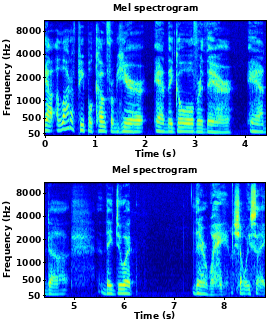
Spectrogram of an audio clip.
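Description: In a very clean recording with a silent background, a man with an American accent speaks at a very slow pace with long, frequent pauses, his medium-pitched voice somewhat breathy and dark and mellow in tone, with ordinary pitch variation. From US, Southern California. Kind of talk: interview.

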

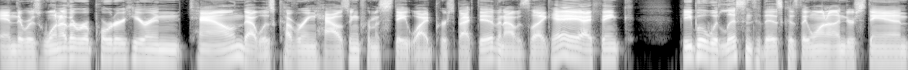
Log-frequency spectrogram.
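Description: A man's very deep, low voice with a bright, sharp tone and ordinary pitch variation, in a dry, close sound with no echo. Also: very clean recording, silent background. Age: 30s. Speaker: housing journalist and podcast host. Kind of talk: interview.

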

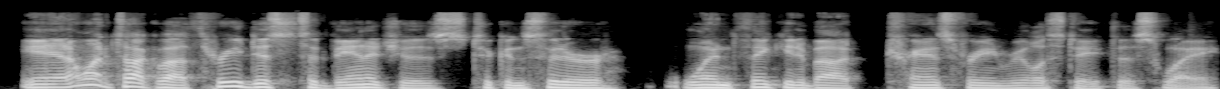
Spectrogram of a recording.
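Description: In a normal speaking voice, a man at medium pitch talks at a fairly quick pace with hardly any pauses and ordinary pitch variation, the sound dry and close with no echo against a quiet background. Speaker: financial advisor. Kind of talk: radio show discussion.

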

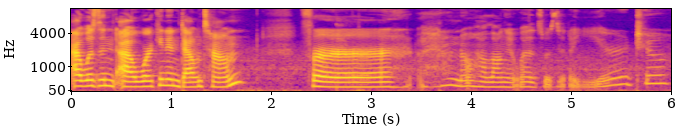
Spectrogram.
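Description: A woman of medium pitch with an American accent, an ordinary speaking voice, ordinary pitch variation and big swings in loudness. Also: moderate pace, very clean recording, silent background. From US, Mexican family. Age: 20s. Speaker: barber. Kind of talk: casual interview chat.

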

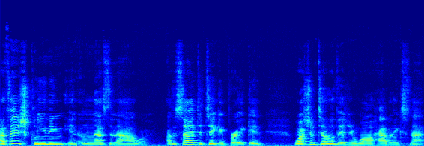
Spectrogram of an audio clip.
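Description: Natural voice, reading aloud

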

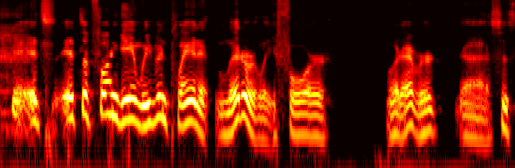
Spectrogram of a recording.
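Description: A man's voice comes through on a very clean recording with a silent background. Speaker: baseball podcast co-host. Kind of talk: casual chat. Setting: studio. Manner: jokey.

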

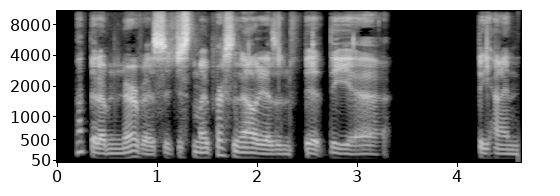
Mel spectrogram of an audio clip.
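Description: The dry, close sound with no echo carries a man's very deep, low pitch, delivered at a moderate pace with fairly even intonation. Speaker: podcast guest interviewer, host's husband. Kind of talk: casual interview. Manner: mild-mannered.

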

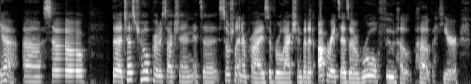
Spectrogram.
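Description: Music plays in the background. The speaker has a Midwestern American accent. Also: woman, medium pitch for a woman, ordinary pitch variation, fairly slow pace. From Dayton, Ohio. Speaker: community development worker. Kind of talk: casual interview.

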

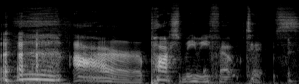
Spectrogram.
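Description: A put-on character voice, raspy and at a middle pitch, carries the lines. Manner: mock-piratical, humorous.

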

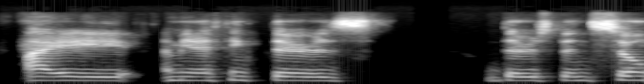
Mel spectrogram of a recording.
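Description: A woman with a Canadian accent at a moderate pace. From Canada, Ottawa area. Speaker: tech startup founder and CEO. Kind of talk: interview.

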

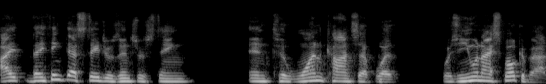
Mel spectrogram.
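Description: A man's fairly high, somewhat breathy voice with ordinary pitch variation. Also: moderate pace. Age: 50s. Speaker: competitive shooter. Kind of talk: casual chat. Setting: video call.

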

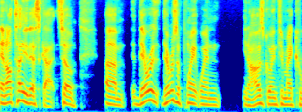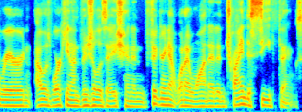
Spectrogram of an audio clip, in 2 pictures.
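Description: A man with a West Coast US accent speaks at a fairly quick pace with lively intonation against a quiet background. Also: medium pitch for a man. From Oregon, US Pacific Northwest. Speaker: life coach and speaker. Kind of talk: casual interview chat. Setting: remote call.

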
